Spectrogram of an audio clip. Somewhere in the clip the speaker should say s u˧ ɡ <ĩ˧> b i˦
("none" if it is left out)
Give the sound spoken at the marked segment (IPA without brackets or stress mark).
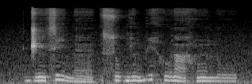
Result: ĩ˧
